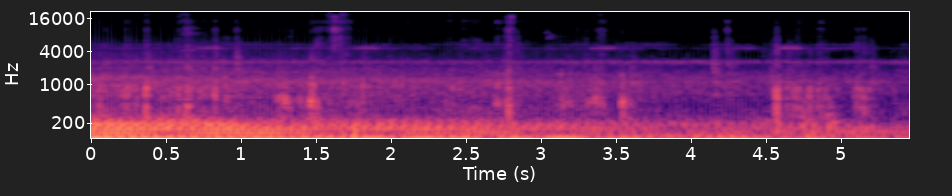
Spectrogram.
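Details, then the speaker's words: 2020/2021 Ford Transit 350 HD EcoBoost AWD (Coachmen Beyond van), engine just shut off and very hot, hood open: low steady hum with scattered faint ticks and pops continuing; fluids look okay, popping source unknown. "my fluids look like they're okay i'm not sure if there's any fluid in this in this thing but yeah something's still popping in there"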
